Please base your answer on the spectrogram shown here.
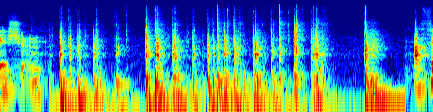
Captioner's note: frantic Keyboard Tapping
